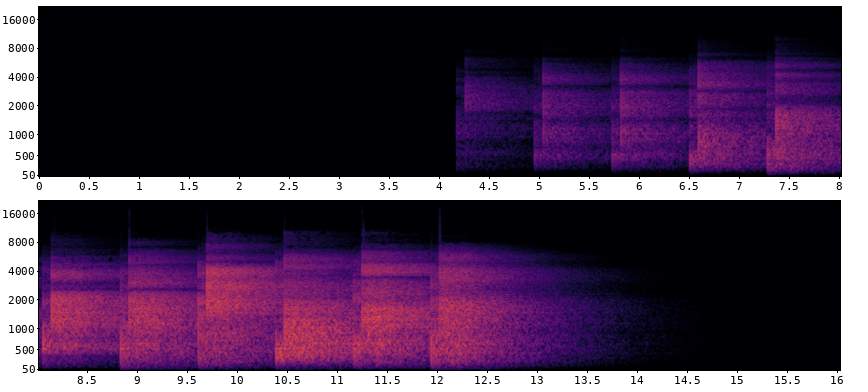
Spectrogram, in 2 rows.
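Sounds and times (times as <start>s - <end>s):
echoing footsteps: 4.2s - 13.6s.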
